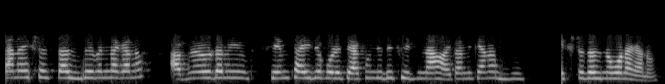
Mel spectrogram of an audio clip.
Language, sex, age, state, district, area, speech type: Bengali, female, 18-30, West Bengal, Purba Medinipur, rural, conversation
